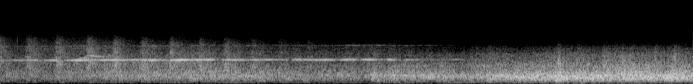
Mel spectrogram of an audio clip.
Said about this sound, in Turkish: Sürat postası. Duydun mu Ales? Sürat postası geçti.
